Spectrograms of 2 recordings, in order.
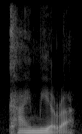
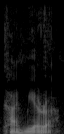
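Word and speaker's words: chimera: pointless exercise and indeed a kimira I think you pronounce it chimira I do not share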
